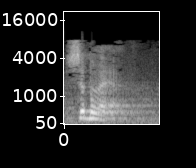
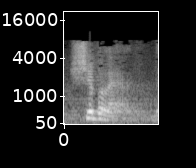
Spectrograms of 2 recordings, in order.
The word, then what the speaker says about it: Shibboleth: These Ephraimites could not say Shibboleth. They couldn't pronounce the SH.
